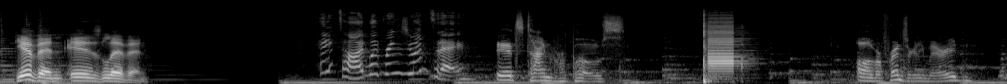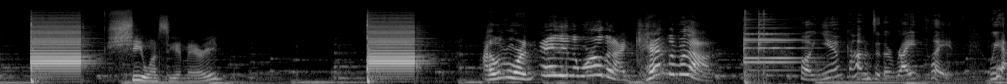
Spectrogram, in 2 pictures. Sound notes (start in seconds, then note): 7.0 gentle music; 7.0 buzzer buzzes; 10.4 buzzer buzzes; 13.7 buzzer buzzes; 17.5 bell dinging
